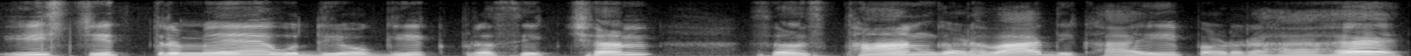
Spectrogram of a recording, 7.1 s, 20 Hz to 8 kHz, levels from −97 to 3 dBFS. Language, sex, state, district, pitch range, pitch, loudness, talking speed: Hindi, female, Jharkhand, Garhwa, 195-235 Hz, 210 Hz, -16 LUFS, 95 wpm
